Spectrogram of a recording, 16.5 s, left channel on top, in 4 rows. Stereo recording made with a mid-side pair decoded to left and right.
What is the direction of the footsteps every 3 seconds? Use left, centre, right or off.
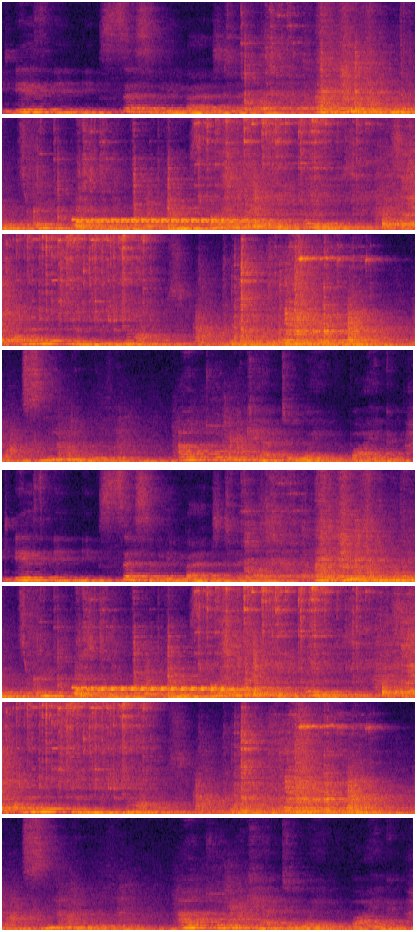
right, right, right, centre, left, off.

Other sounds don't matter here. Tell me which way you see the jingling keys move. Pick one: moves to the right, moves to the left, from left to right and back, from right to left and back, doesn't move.
from left to right and back.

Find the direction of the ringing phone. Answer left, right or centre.
centre.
